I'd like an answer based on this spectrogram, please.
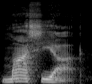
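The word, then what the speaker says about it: מָשִׁיחַ: Messiah out of that verse is H4899, pronounced Mashiach, meaning anointed.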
